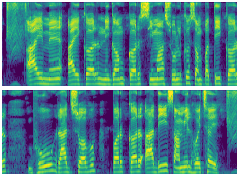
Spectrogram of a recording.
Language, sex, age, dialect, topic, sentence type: Maithili, male, 18-24, Eastern / Thethi, banking, statement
